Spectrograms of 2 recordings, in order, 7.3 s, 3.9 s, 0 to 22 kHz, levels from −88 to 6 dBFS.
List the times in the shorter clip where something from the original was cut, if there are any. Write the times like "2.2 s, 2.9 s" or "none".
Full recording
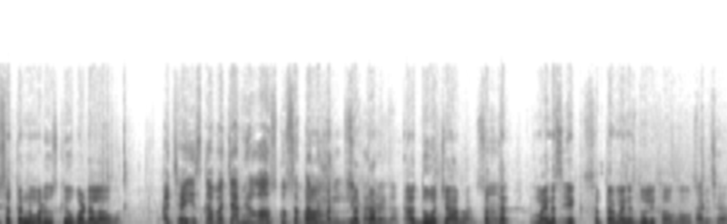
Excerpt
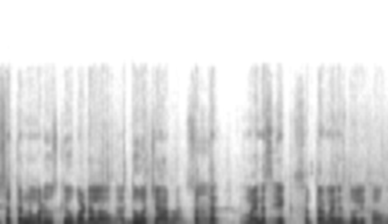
1.2 s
